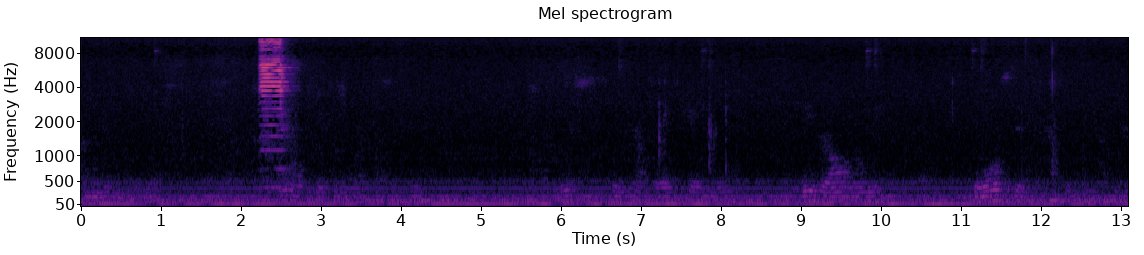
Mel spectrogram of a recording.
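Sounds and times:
elevator chime: 0.0 - 7.7
low elevator hum: 0.0 - 13.0.

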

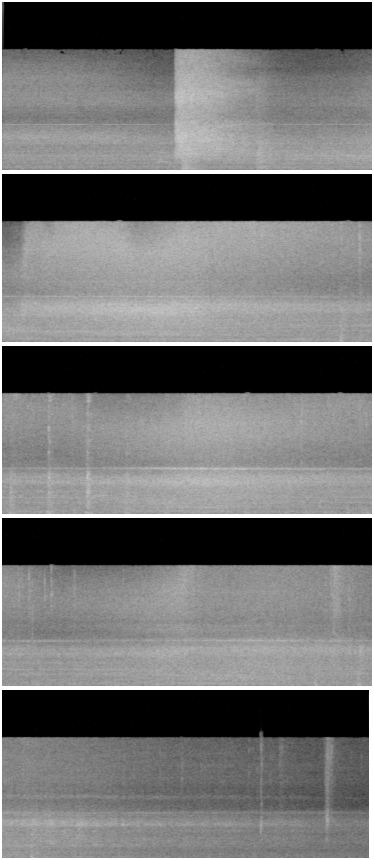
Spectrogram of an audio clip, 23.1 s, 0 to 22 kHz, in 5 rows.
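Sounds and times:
train wheels rumbling on rail: 0.0 - 23.0.

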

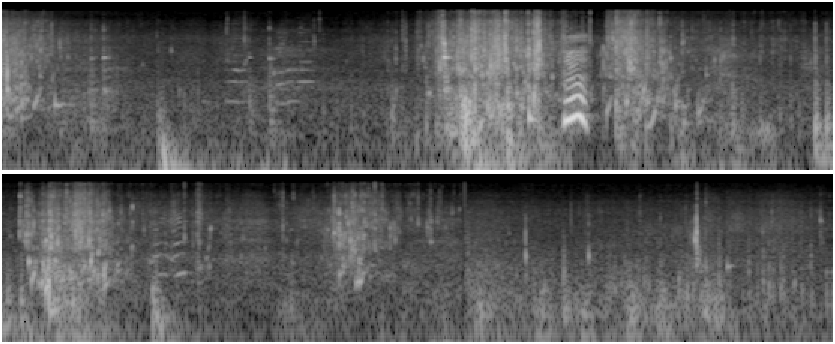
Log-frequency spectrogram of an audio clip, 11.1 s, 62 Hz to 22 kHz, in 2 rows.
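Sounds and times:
water splashing: 0.0 - 8.7.

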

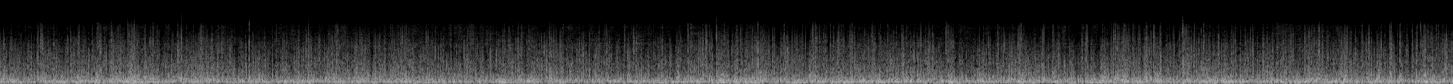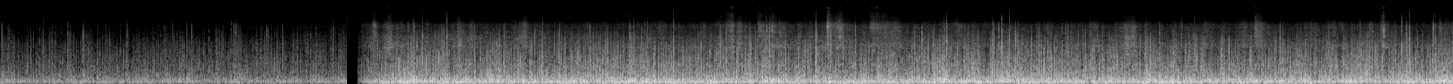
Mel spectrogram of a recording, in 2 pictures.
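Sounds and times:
train running rumble: 0.0 - 29.0
wind rushing over microphone: 0.0 - 29.0.

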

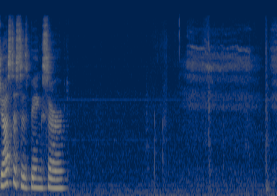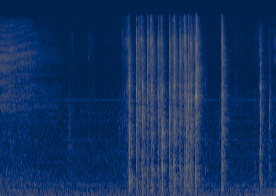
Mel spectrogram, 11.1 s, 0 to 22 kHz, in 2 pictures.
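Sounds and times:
cards being shuffled: 7.9 - 11.0.

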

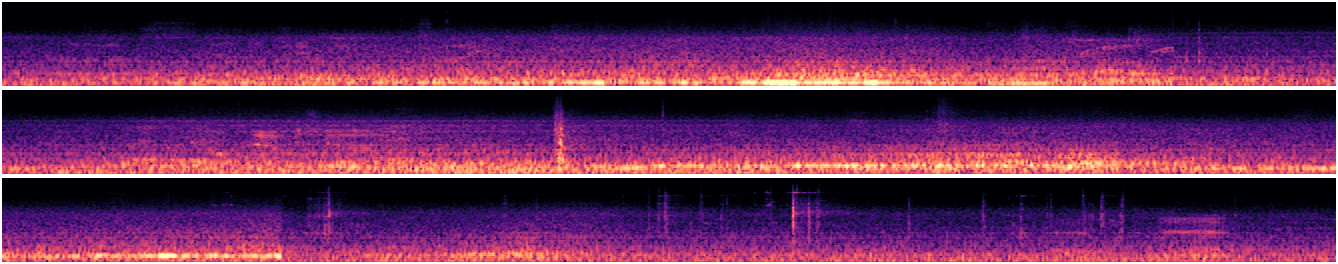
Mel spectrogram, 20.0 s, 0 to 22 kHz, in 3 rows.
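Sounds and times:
light metallic clinks and clicks: 16.4 - 19.6.

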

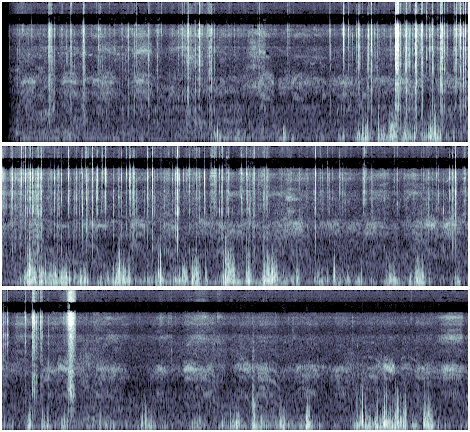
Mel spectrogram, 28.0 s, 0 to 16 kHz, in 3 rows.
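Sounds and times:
plastic packet crinkling: 0.2 - 5.4, 6.5 - 20.1.

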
